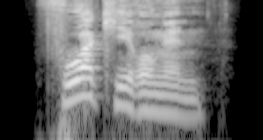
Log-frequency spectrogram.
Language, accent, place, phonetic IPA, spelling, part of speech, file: German, Germany, Berlin, [ˈfoːɐ̯keːʁʊŋən], Vorkehrungen, noun, De-Vorkehrungen.ogg
- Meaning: plural of Vorkehrung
